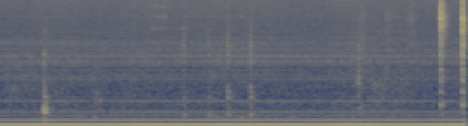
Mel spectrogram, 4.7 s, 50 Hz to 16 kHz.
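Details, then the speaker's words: 1970s silverface Fender Twin Reverb valve amp during noise repair: a steady low 60-cycle mains hum remains but is quieter than before, with the reverb 'static storm' crackle returning. "So, there's still a 60 cycle hum, but it's not as loud as it was."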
